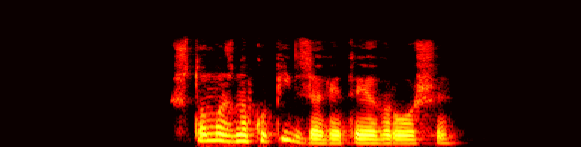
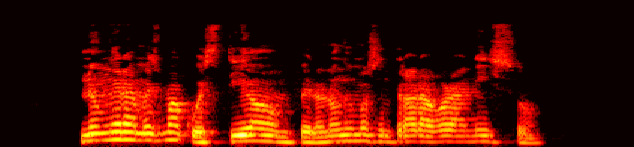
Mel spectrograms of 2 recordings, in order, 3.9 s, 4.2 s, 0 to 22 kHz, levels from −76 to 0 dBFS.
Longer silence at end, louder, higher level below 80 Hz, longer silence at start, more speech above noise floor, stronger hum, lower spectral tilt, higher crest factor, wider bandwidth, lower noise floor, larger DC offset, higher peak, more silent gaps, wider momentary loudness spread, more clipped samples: first, 0.85 s vs 0.65 s; first, -16 LUFS vs -20 LUFS; first, -58 dBFS vs -68 dBFS; first, 1.15 s vs 0.55 s; first, 72 dB vs 63 dB; neither; about the same, -7 dB/octave vs -6.5 dB/octave; about the same, 18 dB vs 18 dB; second, 7.6 kHz vs 11.5 kHz; first, -87 dBFS vs -83 dBFS; neither; about the same, -2 dBFS vs -2 dBFS; neither; about the same, 14 LU vs 13 LU; neither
